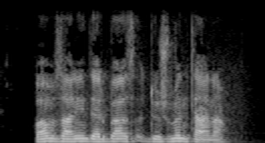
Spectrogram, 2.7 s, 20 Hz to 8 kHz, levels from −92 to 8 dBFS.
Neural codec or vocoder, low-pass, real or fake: none; 7.2 kHz; real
